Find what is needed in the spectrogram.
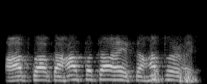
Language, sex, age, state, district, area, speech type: Hindi, male, 60+, Uttar Pradesh, Hardoi, rural, conversation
